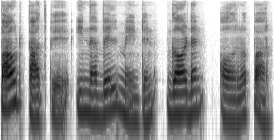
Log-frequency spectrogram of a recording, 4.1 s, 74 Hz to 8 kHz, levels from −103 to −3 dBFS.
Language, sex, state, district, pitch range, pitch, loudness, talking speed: English, male, Karnataka, Bangalore, 155-185 Hz, 175 Hz, -21 LUFS, 130 wpm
